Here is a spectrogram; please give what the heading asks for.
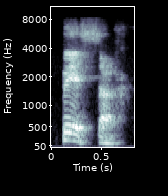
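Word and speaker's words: פסח: Es el mismo vocablo que en hebreo se pronuncia Pesach.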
